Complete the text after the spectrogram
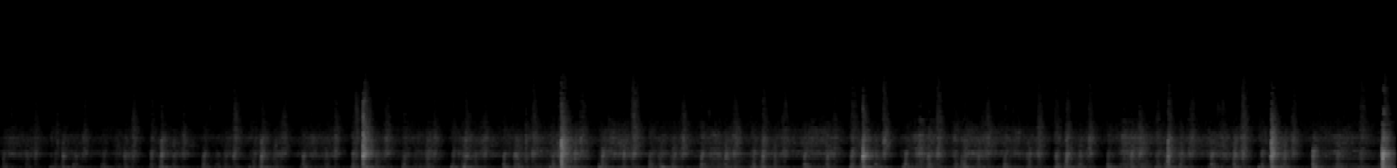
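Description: Feet land on a hard floor in a steady rhythm of jumps.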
